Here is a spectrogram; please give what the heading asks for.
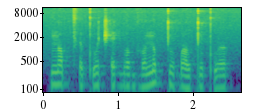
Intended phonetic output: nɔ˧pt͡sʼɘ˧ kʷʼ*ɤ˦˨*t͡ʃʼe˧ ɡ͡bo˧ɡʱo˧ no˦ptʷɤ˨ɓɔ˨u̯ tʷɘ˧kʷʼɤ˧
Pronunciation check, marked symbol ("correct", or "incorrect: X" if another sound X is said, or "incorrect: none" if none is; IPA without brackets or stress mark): incorrect: ɤ˧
